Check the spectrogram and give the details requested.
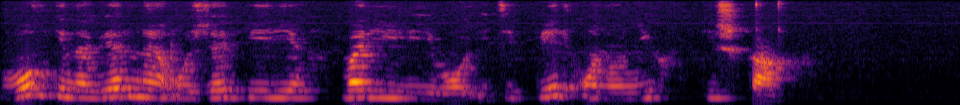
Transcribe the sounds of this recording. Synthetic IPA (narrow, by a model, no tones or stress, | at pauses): volˠkʲinavʲernəjəʔuʐɛpʲeɾʲevaɾʲilʲɪjɪvoʔitʲɪpʲeɾʲonunʲixfkʲiʂkax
